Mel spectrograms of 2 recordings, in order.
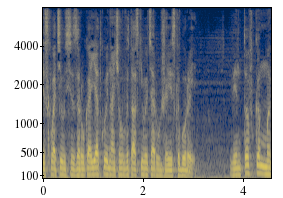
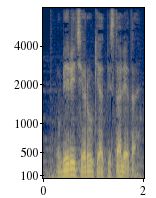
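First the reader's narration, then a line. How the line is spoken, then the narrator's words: Calm. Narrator (Russian): спокойно сказал он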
